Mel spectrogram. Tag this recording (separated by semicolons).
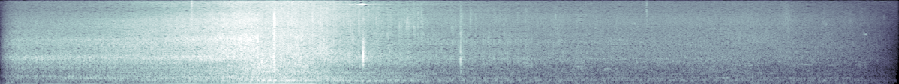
auto; car; pass; road; street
